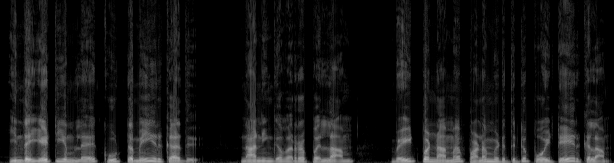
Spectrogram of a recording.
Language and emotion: Tamil, surprised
